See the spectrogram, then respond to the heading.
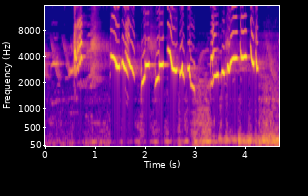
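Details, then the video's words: Oriental magpie-robin singing while agitated, showing off its repertoire of learned fill-in phrases: rapid, loud whistled notes that swoop up and down in a continuous, varied stream. "Kacer emosi bongkar isian"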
